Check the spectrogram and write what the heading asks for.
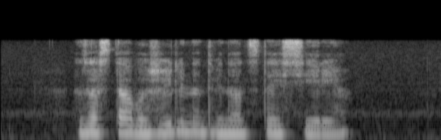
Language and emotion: Russian, neutral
